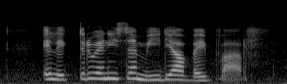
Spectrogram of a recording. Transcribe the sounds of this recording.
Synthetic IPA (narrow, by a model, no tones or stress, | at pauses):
ɛlɛk̚truənisəmiːdiɐvɛpvæ̰rf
